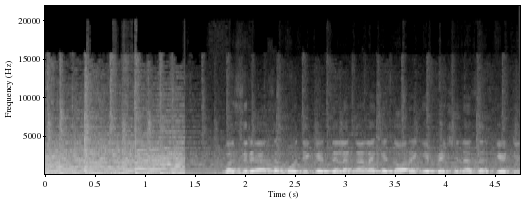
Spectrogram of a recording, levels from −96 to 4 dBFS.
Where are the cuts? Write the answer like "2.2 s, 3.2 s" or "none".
1.4 s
